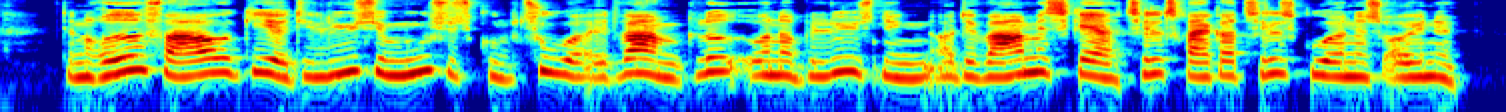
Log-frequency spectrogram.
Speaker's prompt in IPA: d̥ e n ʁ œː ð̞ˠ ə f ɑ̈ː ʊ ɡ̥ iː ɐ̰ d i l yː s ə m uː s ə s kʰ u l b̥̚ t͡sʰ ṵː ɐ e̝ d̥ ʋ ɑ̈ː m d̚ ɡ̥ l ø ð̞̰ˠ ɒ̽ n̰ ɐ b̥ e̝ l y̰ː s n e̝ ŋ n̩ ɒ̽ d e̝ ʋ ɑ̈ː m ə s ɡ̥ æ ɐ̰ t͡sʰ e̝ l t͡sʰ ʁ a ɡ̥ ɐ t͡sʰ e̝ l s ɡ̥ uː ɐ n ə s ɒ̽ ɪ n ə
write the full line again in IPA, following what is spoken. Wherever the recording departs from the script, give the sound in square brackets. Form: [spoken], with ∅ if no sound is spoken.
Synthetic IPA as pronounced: d̥ e n ʁ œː ð̞ˠ ə f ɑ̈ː ʊ ɡ̥ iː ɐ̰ d i l yː s ə m uː s ə s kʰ u l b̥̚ t͡sʰ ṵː ɐ e̝ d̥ ʋ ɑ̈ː m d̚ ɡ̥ l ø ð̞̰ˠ [ɔ̽] n̰ ɐ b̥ e̝ l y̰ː s n e̝ ŋ n̩ ɒ̽ d e̝ ʋ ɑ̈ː m ə s ɡ̥ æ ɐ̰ t͡sʰ e̝ l t͡sʰ ʁ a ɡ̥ ɐ t͡sʰ e̝ l s ɡ̥ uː ɐ n ə s ɒ̽ ɪ n ə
